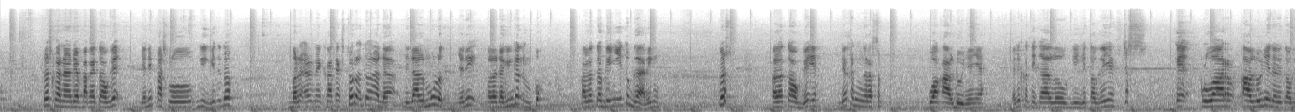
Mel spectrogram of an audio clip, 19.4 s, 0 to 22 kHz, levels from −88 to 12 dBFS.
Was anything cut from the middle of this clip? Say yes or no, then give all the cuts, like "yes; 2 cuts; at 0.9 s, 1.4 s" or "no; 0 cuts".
no; 0 cuts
